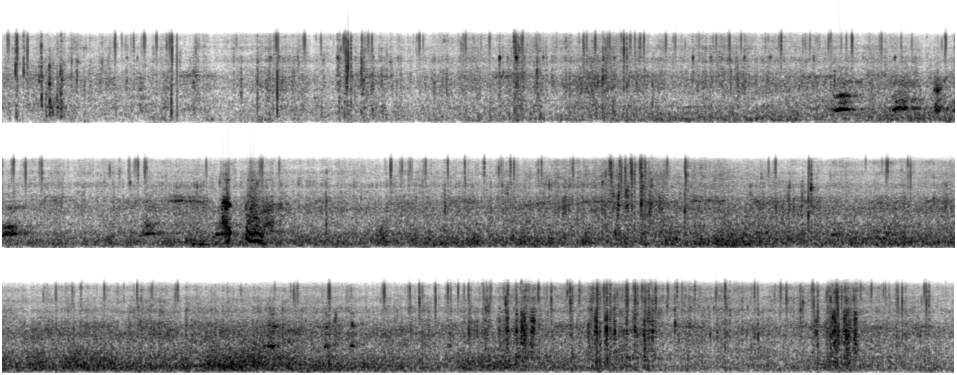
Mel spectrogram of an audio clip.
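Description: Mountain bike tyres rolling through wet slush and ice, a steady rush of noise with scattered rattling clicks from the bike, and a few short squeaks about a third of the way in.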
